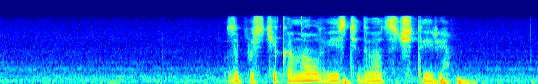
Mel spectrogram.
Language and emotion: Russian, neutral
